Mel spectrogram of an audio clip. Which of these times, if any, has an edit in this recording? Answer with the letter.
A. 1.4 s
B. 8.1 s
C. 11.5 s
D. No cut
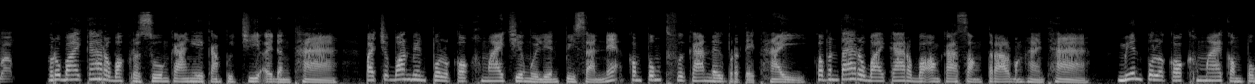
B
